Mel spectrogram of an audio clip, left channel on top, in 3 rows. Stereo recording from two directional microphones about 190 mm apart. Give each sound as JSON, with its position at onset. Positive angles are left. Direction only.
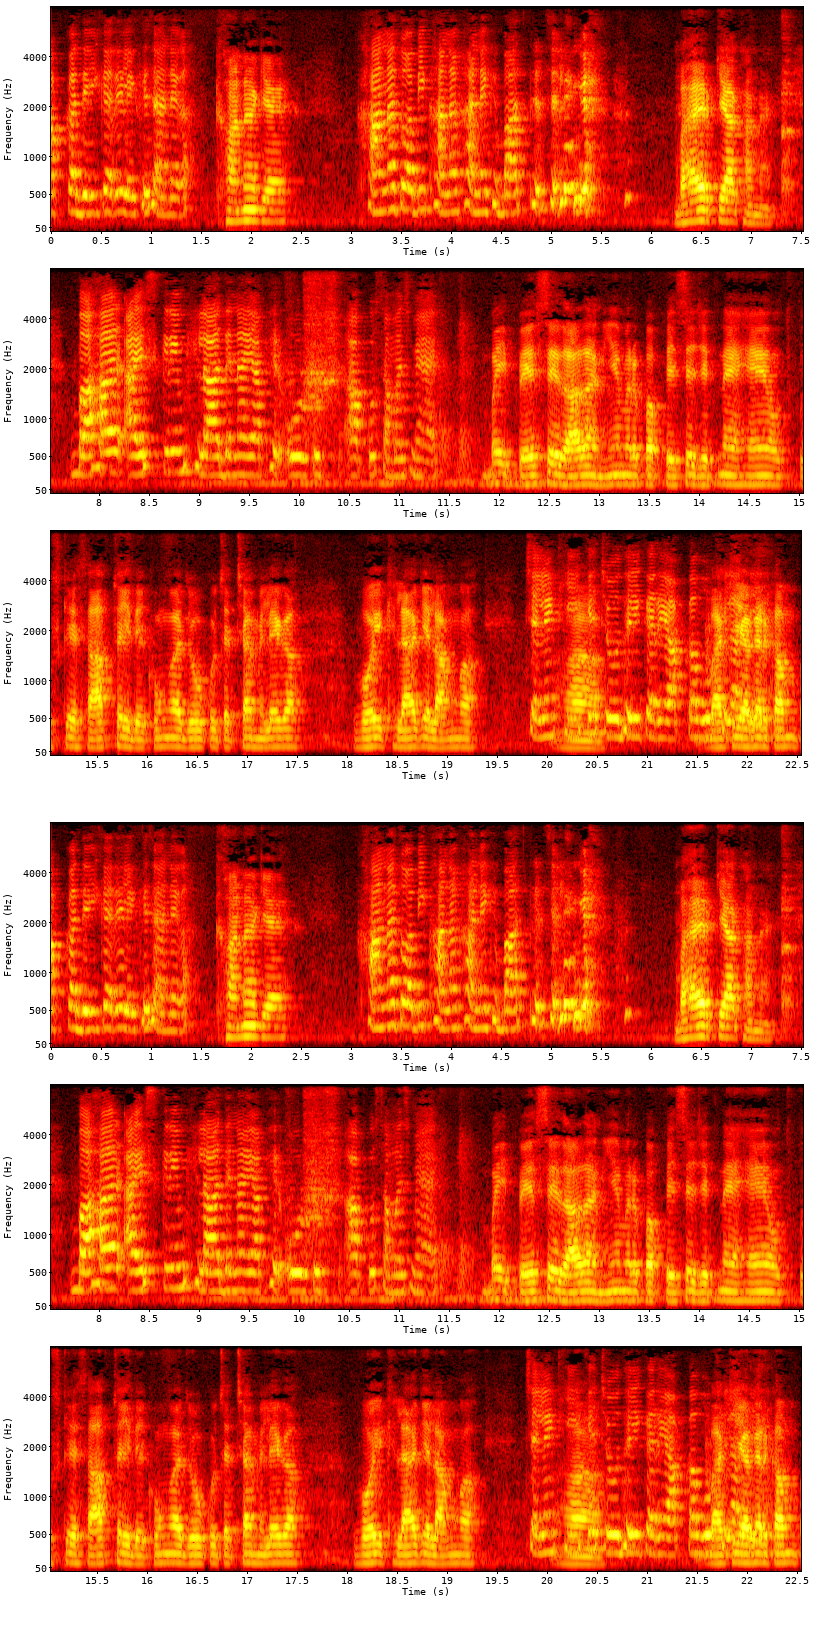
{"t": 0.0, "sound": "a woman's voice", "side_deg": -30}
{"t": 1.7, "sound": "speech", "side_deg": -10}
{"t": 3.2, "sound": "a woman's voice", "side_deg": -30}
{"t": 6.2, "sound": "speech", "side_deg": -10}
{"t": 7.7, "sound": "a woman's voice", "side_deg": -35}
{"t": 11.9, "sound": "speech", "side_deg": -10}
{"t": 19.8, "sound": "a woman's voice", "side_deg": -30}
{"t": 21.6, "sound": "speech", "side_deg": -5}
